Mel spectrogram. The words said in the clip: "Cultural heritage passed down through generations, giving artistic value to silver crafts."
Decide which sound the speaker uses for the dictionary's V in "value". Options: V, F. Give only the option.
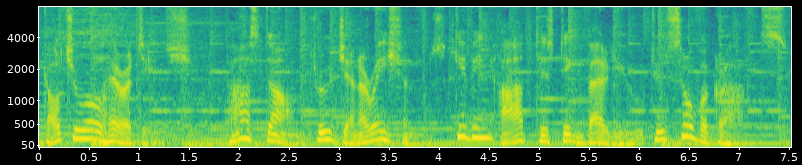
V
